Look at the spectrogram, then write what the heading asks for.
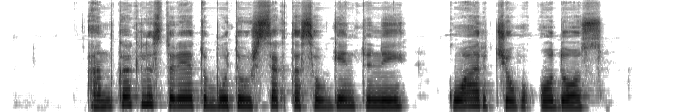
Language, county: Lithuanian, Šiauliai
